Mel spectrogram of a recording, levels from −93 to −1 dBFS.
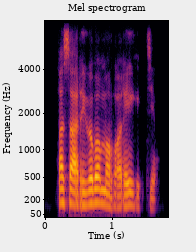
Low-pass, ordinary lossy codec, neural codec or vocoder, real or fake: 7.2 kHz; Opus, 32 kbps; codec, 16 kHz, 1 kbps, FunCodec, trained on LibriTTS, 50 frames a second; fake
